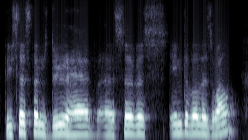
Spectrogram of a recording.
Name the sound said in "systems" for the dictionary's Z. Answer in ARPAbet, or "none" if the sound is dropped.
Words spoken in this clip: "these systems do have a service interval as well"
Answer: Z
